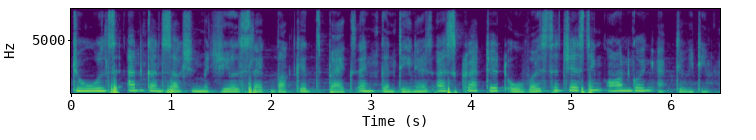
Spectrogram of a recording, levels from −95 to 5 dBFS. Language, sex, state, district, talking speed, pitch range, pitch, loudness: English, female, Assam, Kamrup Metropolitan, 150 wpm, 200-260 Hz, 220 Hz, -22 LUFS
